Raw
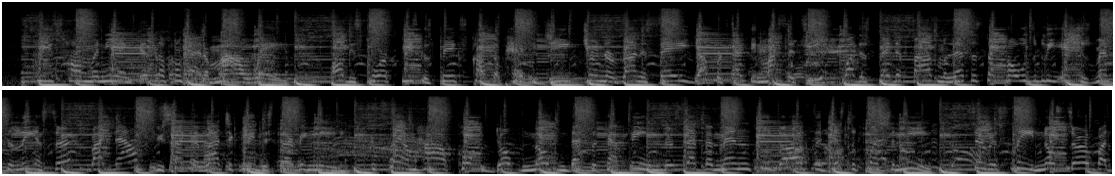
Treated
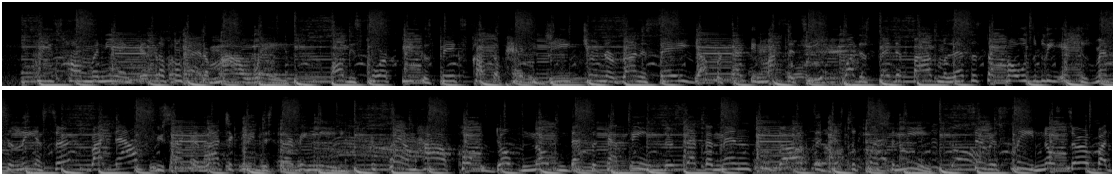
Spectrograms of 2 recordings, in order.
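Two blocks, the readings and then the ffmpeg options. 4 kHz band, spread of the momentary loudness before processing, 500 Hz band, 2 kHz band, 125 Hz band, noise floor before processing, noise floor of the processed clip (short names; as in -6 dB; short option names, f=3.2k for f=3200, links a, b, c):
-8.0 dB, 3 LU, 0.0 dB, -4.0 dB, -1.0 dB, -48 dBFS, -47 dBFS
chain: -filter_complex "[0:a]acrossover=split=83|1800[a][b][c];[a]acompressor=threshold=-40dB:ratio=4[d];[b]acompressor=threshold=-37dB:ratio=4[e];[c]acompressor=threshold=-51dB:ratio=4[f];[d][e][f]amix=inputs=3:normalize=0,volume=2.5dB"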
